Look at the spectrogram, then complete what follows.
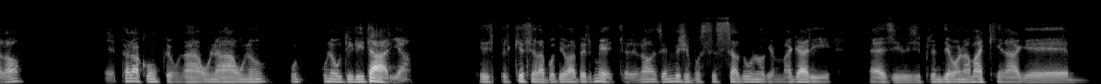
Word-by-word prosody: no, 135 +6 -1 0.8
e 95 -1 -14
però 145 0 +4
comunque 130 -3 -2
una 105 +1 -2
una 110 0 0
una 115 +1 -2
u 125 +2 -4 0.2
u 120 +1 -9 0.2
una 135 -1 -1
utilitaria, 125 -1 +7 0.6
e 115 - -3
il 110 - -5
perché 115 +4 0
se 125 -1 -1
la 110 - +2
poteva 120 -1 0
permettere, 120 -5 -2
no, 120 +2 -2
se 120 - -7
invece 130 -2 -2
fosse 115 +3 -9
stato 120 +1 -2
1 120 -2 -3
che 110 -1 -8
magari, 110 -1 0 0.3
ehm, 105 -1 -1
si 105 +1 -6
si 100 +1 -9
prendeva 115 0 -1
una 115 0 -1
macchina 115 -3 -1
che, 105 0 -2
mhmm, 95 -1 -19
115 Hz, 185 wpm, -25 LUFS, 105-120 Hz, 0.8 s, utilitaria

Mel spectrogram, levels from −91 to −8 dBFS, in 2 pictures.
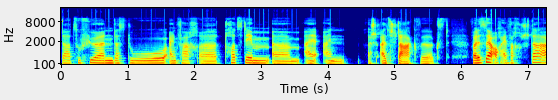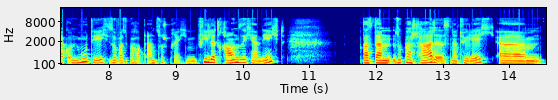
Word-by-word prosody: dazu 160 +1 -5
führen, 170 -2 +2
dass 165 0 -5
du 165 0 0
einfach, 160 0 -4
äh, 150 0 -2
trotzdem, 180 -3 0
ähm, 145 -2 -2
ei 155 -1 0
ein 145 -3 -5 0.3
as 150 -3 -3
als 160 0 +1
stark 150 -1 +4
wirkst, 130 -1 -7 0.3
weil 170 0 +6
es 180 - +4
ist - - -6
ja 220 - +10
auch - - 0
einfach 170 0 -5
stark 205 -1 +1
und 175 -1 -3
mutig, 205 -2 -1
so 180 0 -5
was 175 0 -4
überhaupt 165 -3 -8
anzusprechen. 150 -4 -8
Viele 215 -3 +3
trauen 185 0 +2
sich 200 -2 -3
ja 155 - -2
nicht 230 - -3 1.2
was 175 -1 +3
dann 170 -2 +4
super 185 +1 0
schade 185 +3 +3
ist 160 +1 -3
natürlich. 160 +9 -3
Ähm, 155 -2 +2
165 Hz, 160 wpm, -24 LUFS, 155-185 Hz, 1.2 s, ja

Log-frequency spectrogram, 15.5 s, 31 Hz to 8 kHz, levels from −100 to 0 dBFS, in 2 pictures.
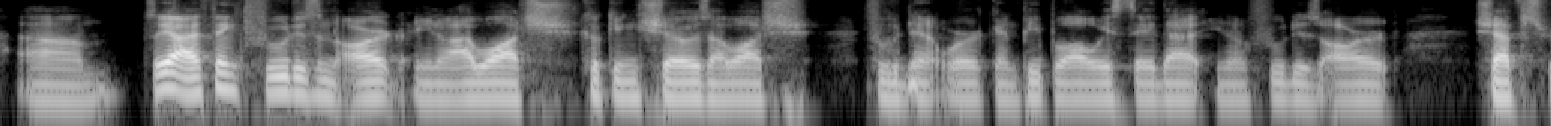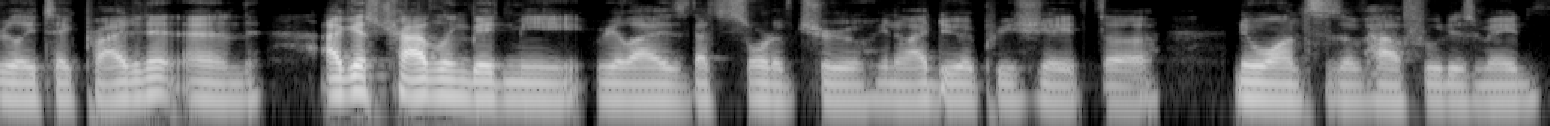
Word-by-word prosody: Um, 100 +3 -6
so 155 - 0
yeah, 170 - +12
I 130 - +10
think 155 0 +2
food 140 0 0
is 125 - -2
an 115 - -4
art, 115 0 +2
you 105 - -7
know, 105 - -5
I 105 +1 +2
watch 110 0 +2
cooking 115 -2 -4
shows, 110 -1 +2
I 105 - -1
watch 105 -1 -3 0.3
Food 110 -2 -5
Network, 105 -1 -4
and 100 -1 -8
people 110 0 -4
always 105 0 -1
say 105 0 -4
that, 105 0 -3
you 100 - -11
know, 100 - -10
"Food 105 +2 -10
is 100 -1 -7
art." 100 -1 -3 0.4
Chefs 110 -1 +2
really 110 -2 +1
take 105 -1 -5
pride 105 +2 +1
in 130 - -1
it, 135 -1 +1
and, 110 -1 -4 0.3
I 125 - +9
guess 145 0 +7
traveling 125 -3 +6
made 110 -1 +2
me 105 -1 -5
realize 100 -2 -1
that's 100 0 -6
sort 110 -1 -2
of 95 - -9
true, 100 -3 -6
you 105 - -9
know, 100 - -6
I 100 - -2
do 105 +1 -4
appreciate 100 -1 -8
the 95 +1 -6 0.4
nuances 105 -2 0
of 95 -1 -7
how 100 -2 -1
food 100 +1 -8
is 95 0 -7
made. 95 0 -6
105 Hz, 225 wpm, -25 LUFS, 100-110 Hz, 0.4 s, yeah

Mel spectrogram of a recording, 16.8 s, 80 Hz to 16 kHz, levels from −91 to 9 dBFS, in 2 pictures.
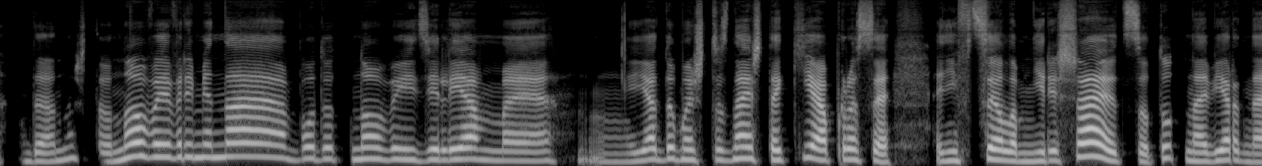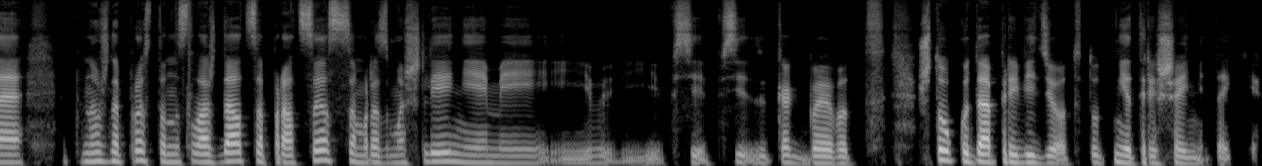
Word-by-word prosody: Да, 185 -1 -4
ну 225 +5 -7
что? 220 -7 -9
Новые 280 +5 +3
времена, 280 0 +2
будут 240 0 -5
новые 230 -1 -1
дилеммы. 205 -3 0
М, 180 -5 -14
я 200 +6 -1
думаю, 225 -1 0
что, 220 +2 -5
знаешь, 245 +1 +2
такие 220 +4 +1
опросы, 210 -5 +2 0.3
они 195 +2 -2
в 195 - -9
целом 205 -6 +3
не 190 - -2
решаются. 205 - +4
Тут, 255 +6 -6
наверное, 185 -4 +1 0.3
это 185 0 -17
нужно 190 0 -2
просто 195 +1 -3
наслаждаться 180 +2 +1
процессом, 185 +1 -1
размышлениями 160 -2 -5
и 80 0 -13
в - - -24
все - - -6
все 150 - -7
как 160 -2 -3
бы 150 0 0
вот, 145 -2 -4 0.4
что 215 -2 +4
куда 185 -3 +6
приведет. 160 -4 -2
Тут 160 -3 -8
нет 160 -4 -1
решений 145 -2 -3
таких. - - -11
195 Hz, 150 wpm, -24 LUFS, 170-225 Hz, 0.4 s, куда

